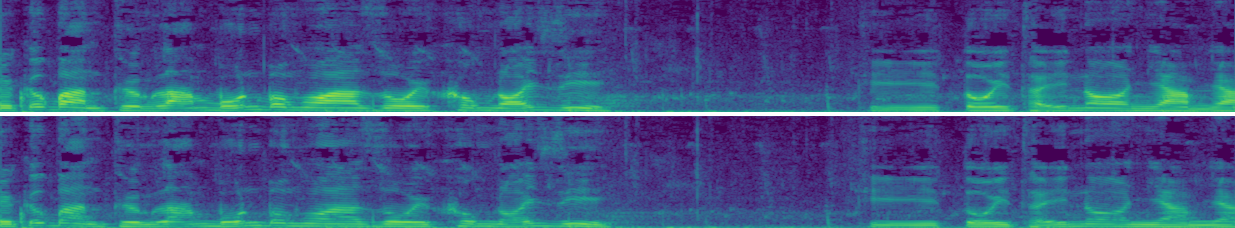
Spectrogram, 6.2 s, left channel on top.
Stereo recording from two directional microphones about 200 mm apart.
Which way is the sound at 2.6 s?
10° left (ahead or behind).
